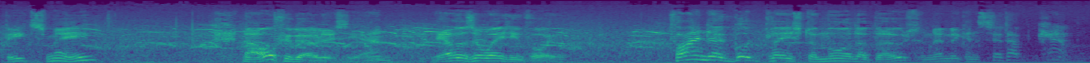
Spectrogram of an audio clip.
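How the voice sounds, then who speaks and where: Jovial english grown-up adventurer, highish lively voice, bossy-kind, loud rumble on old cassette. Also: male voice, moderate pace. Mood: calm. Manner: hearty, instructive. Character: jovial, capable grown-up man, children's protective adventuring friend. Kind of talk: 1980s children's audio drama acting. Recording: noisy cassette, engine rumble behind.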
